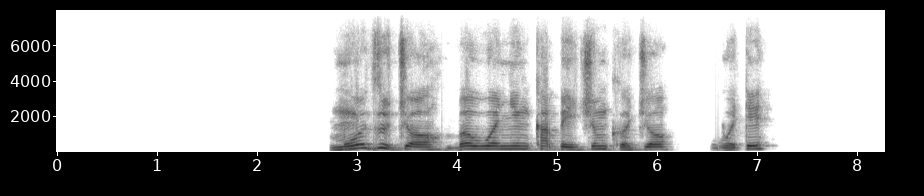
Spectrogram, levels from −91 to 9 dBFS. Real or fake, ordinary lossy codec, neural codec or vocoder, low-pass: real; Opus, 24 kbps; none; 7.2 kHz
